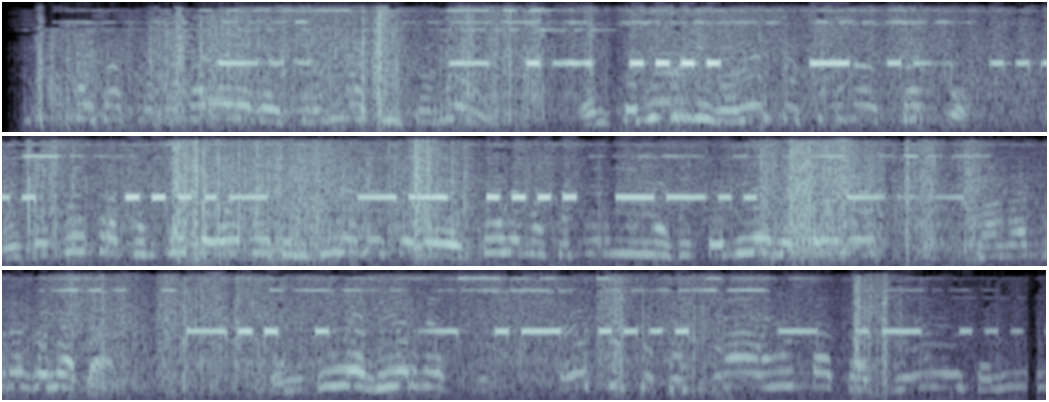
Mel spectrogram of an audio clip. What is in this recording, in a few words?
4254.4 Radio; San Andres de Llapa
